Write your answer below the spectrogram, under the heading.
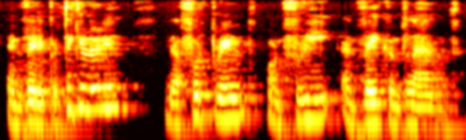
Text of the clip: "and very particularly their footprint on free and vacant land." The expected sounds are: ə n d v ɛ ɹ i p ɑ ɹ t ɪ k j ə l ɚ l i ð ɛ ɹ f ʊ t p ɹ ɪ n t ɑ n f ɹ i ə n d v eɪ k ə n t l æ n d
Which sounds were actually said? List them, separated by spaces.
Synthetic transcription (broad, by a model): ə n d v ɛ ɹ i p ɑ ɹ t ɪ k j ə l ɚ l i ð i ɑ f ʊ t p ɹ ɪ n t ɑ n f ɹ i ə n d v eɪ k ə n t l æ n d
